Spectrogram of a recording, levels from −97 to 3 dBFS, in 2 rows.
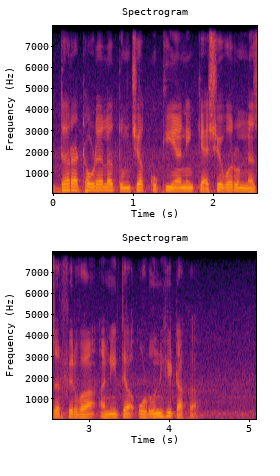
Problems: none marked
